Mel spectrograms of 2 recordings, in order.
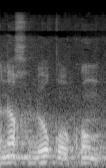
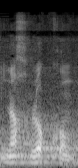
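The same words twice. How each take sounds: First: نخلقكم spelt out slowly as nakh-lu-qu-kum; unmerged original form. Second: نخلقكم as nakhlukkum, qaf absorbed into doubled kaf; merged idgham. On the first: Teacher shows original before merging, separate qaf in نخلقكم. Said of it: "أصلها". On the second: Teacher shows the merged reading, doubled kaf in نخلقكم. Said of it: "فأدغمت، يقول". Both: Shown as a demonstration.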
